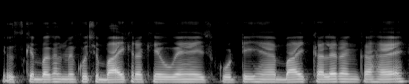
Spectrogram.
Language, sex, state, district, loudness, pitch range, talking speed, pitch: Hindi, male, Jharkhand, Garhwa, -17 LUFS, 115-120 Hz, 220 wpm, 115 Hz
